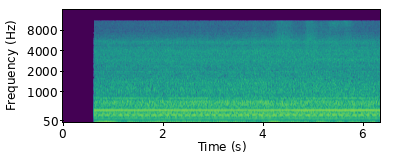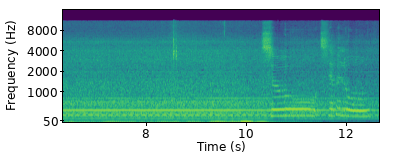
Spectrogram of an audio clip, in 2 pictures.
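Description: Steady electrical hum over a fan-like hiss from the bench equipment powering a vacuum-tube logic module, starting about half a second in, with a couple of faint clicks late on. A voice comes in near the end.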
